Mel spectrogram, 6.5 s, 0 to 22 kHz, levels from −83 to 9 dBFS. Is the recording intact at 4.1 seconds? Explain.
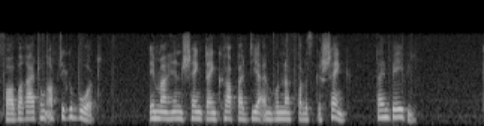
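Yes, the audio is intact at 4.1 seconds, with no fault at that moment.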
